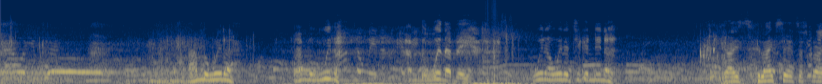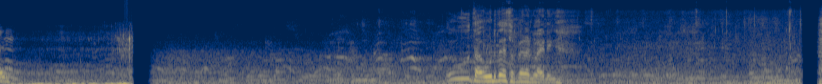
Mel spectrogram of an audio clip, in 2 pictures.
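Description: Water laps and splashes gently around a swimmer.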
